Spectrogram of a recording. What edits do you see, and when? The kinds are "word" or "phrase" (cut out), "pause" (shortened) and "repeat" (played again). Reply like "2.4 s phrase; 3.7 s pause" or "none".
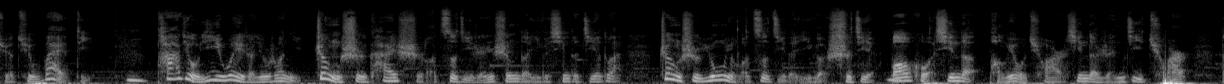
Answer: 8.8 s pause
